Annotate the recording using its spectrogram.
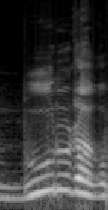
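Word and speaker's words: مر: 그래, 가시나무 껍질에 구멍을 뚫어가지고 그거를 받아들이는데, 이게 아라비아 언어로 무르라고 발음하는 거예요.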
